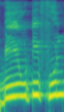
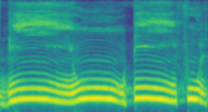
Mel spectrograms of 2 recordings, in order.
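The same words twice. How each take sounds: First: Said in the usual way. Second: beautiful stretched into four long, separate syllables. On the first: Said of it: "কিন্তু যদি বলি". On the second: Shown as a demonstration. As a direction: say beautiful very slowly, a breath for each syllable. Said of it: "চারবার শ্বাস নিতে হয়".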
